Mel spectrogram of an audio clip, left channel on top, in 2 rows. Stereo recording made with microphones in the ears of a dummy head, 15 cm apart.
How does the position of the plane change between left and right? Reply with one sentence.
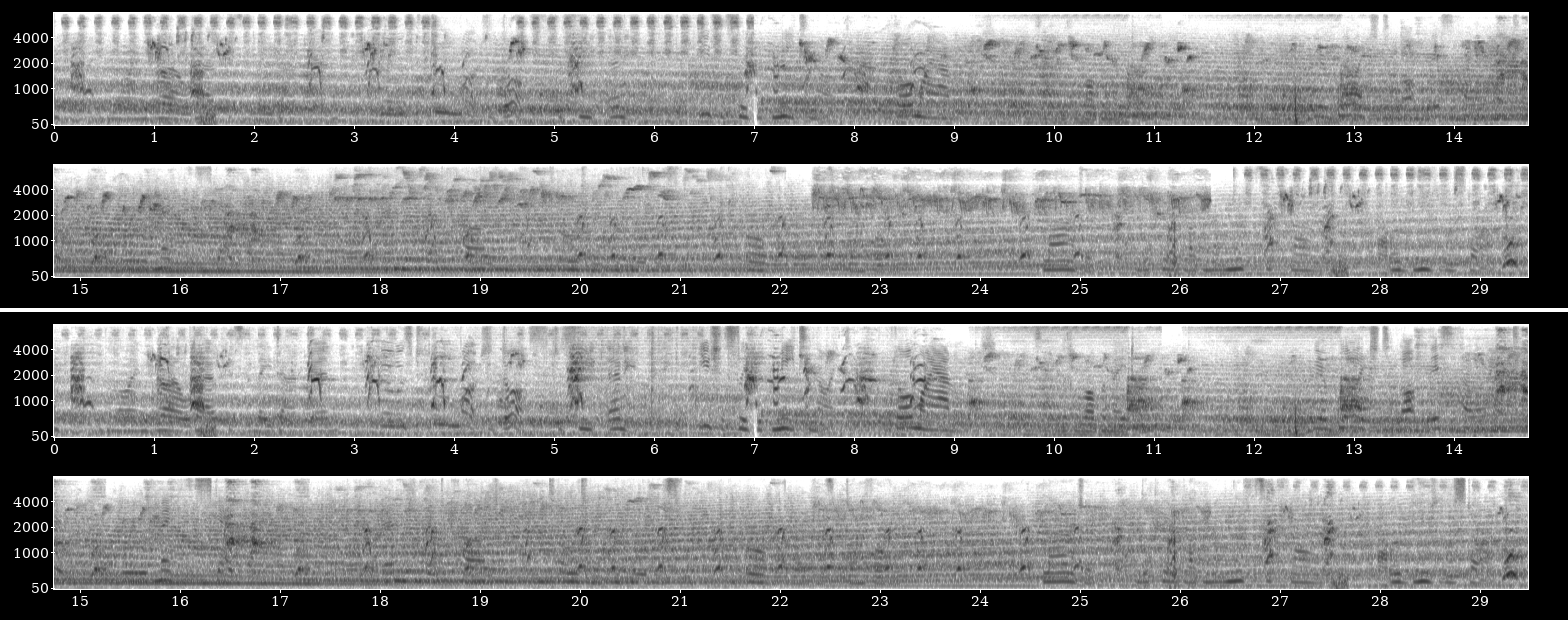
You can hear the plane travel towards the right.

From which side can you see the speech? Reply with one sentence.
In this clip you hear the speech on the right.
